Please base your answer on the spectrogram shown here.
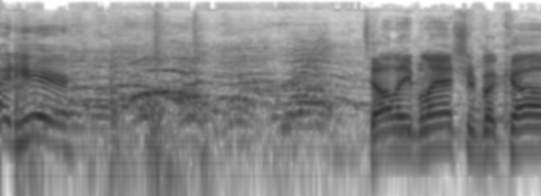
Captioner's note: body thudding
